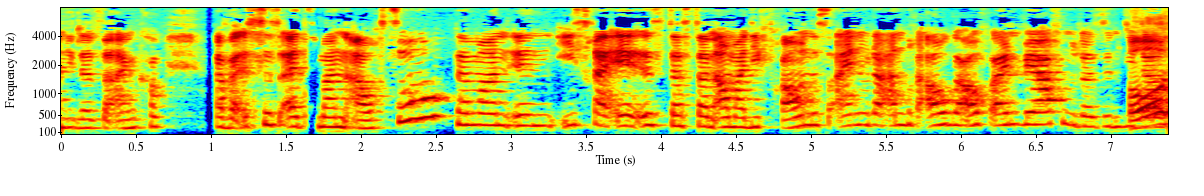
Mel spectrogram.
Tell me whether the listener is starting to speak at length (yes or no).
yes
